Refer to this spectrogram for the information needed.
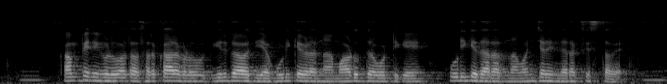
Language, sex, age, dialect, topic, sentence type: Kannada, female, 18-24, Coastal/Dakshin, banking, statement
